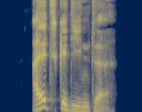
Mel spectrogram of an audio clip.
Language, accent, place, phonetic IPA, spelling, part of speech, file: German, Germany, Berlin, [ˈaltɡəˌdiːntə], altgediente, adjective, De-altgediente.ogg
- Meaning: inflection of altgedient: 1. strong/mixed nominative/accusative feminine singular 2. strong nominative/accusative plural 3. weak nominative all-gender singular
